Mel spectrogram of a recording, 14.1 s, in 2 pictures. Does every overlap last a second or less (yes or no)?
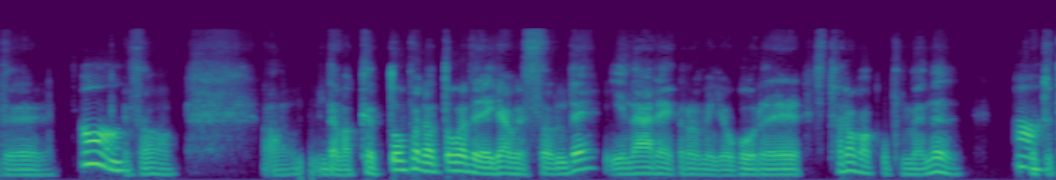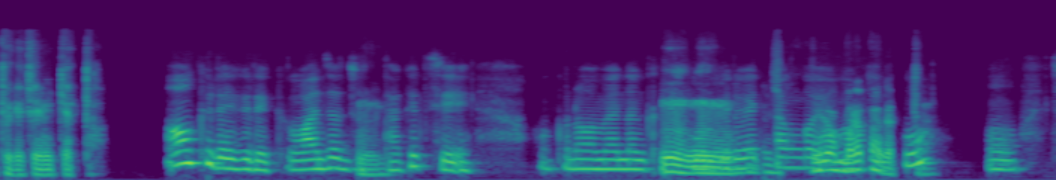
no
